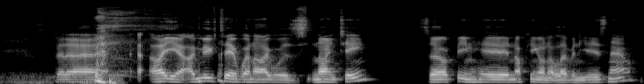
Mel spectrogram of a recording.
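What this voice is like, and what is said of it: Mixed British and New Zealand accent. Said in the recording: “I'm originally from the UK ... I've got a bit of a mongrel accent at times ... I start saying, yeah, nah, and stuff like that”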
